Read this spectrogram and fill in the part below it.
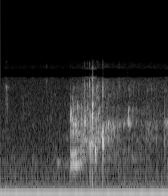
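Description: A single splash and slosh of water as someone dives under in an inflatable-float pool session, short and fairly close, with no talking.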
